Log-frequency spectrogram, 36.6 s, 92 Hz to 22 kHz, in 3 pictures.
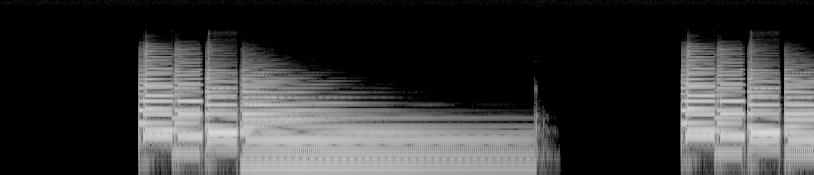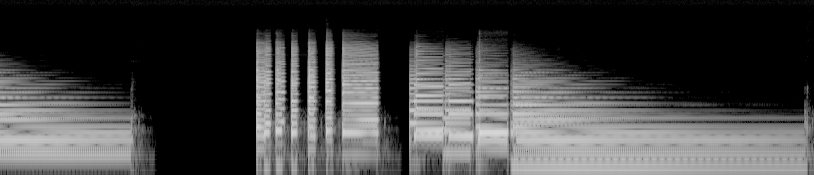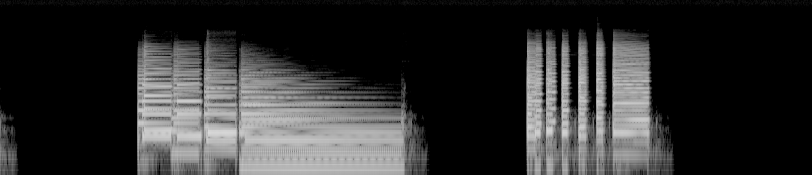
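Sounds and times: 
distorted Rhodes: 0:02.1 - 0:08.0, 0:10.3 - 0:14.2, 0:16.1 - 0:24.3, 0:26.5 - 0:30.5, 0:32.3 - 0:34.2.

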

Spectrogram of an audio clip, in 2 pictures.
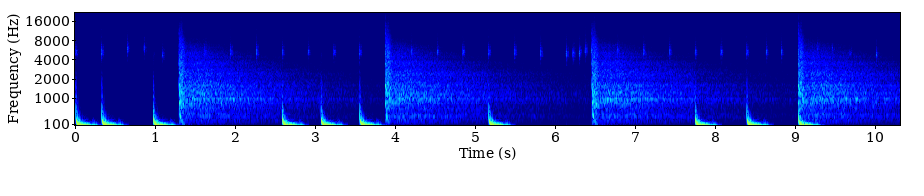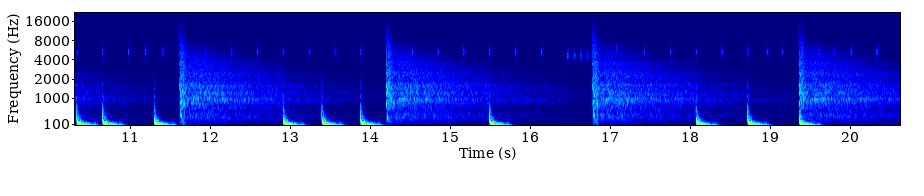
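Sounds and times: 
drum loop: 0:00.0 - 0:01.3, 0:02.6 - 0:03.9, 0:07.8 - 0:09.4, 0:10.3 - 0:11.6, 0:12.9 - 0:14.2, 0:18.1 - 0:19.8.

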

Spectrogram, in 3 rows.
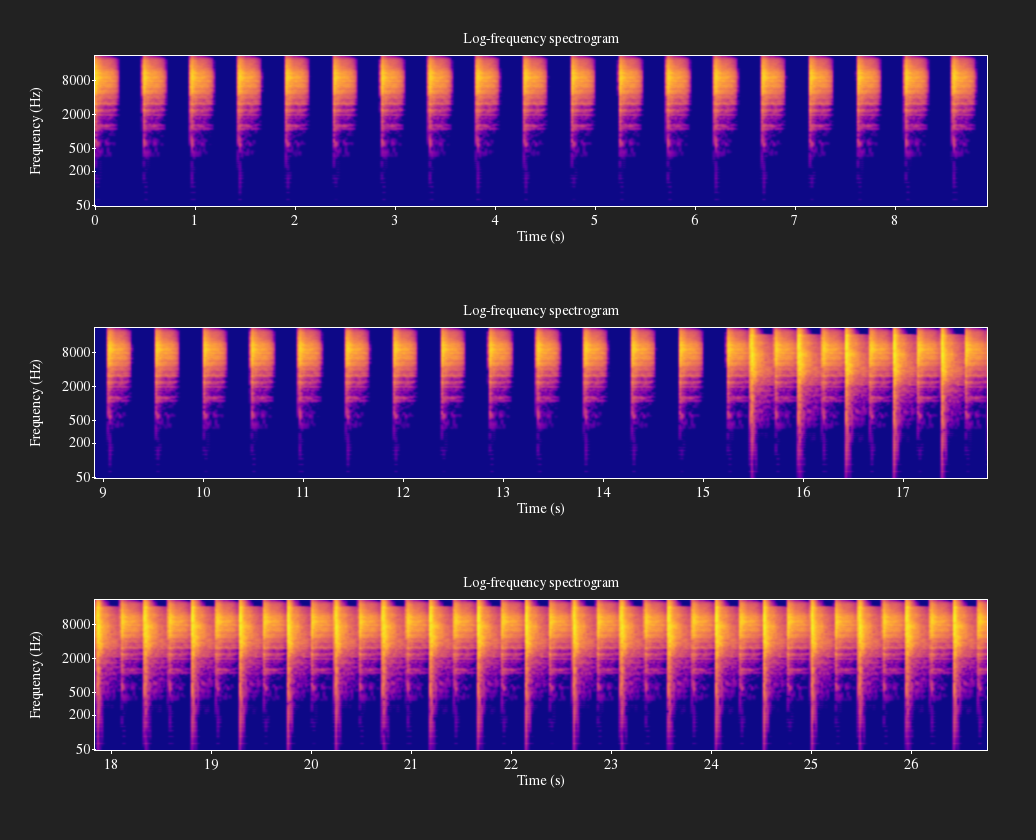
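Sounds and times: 
drums at 126 bpm: 0:15.2 - 0:26.7.

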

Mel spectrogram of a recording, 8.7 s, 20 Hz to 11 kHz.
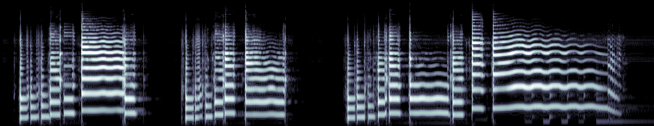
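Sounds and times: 
dry funk guitar loop in A: 0:00.2 - 0:03.9, 0:04.6 - 0:08.7.

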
